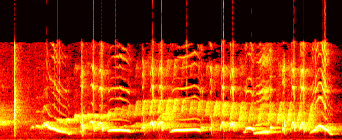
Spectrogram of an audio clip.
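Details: A White-rumped shama, singing a long-voiced fighting song and flicking its tail at a rival, pours out a continuous, rich warble of down-slurred whistles and rolling trills over a faint high hum.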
